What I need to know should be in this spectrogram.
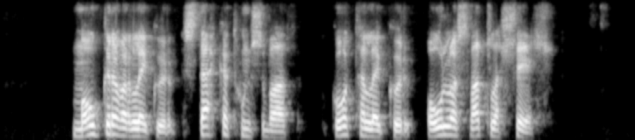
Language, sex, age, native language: Icelandic, male, 20-29, Icelandic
